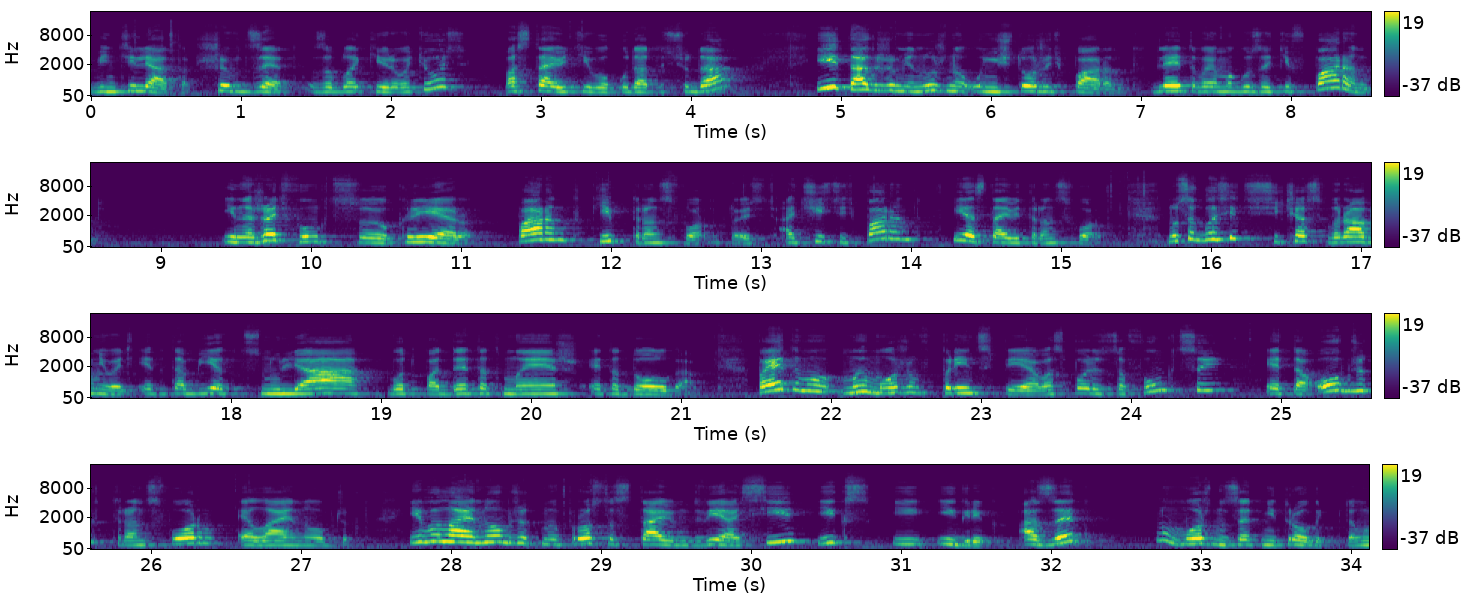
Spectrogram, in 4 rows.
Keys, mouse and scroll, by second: 4.1-5.3 scroll up 1, 5.3-12.6 right drag, 12.6 shift+middle click, 13.5-13.9 scroll up 4, 13.9 shift+middle click, 14.4-15.5 scroll up 1, 15.5 shift+click, 24.7-27.8 drag, 28.2 click, 29.0 shift+click.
